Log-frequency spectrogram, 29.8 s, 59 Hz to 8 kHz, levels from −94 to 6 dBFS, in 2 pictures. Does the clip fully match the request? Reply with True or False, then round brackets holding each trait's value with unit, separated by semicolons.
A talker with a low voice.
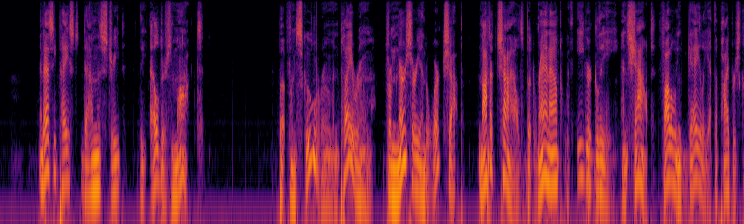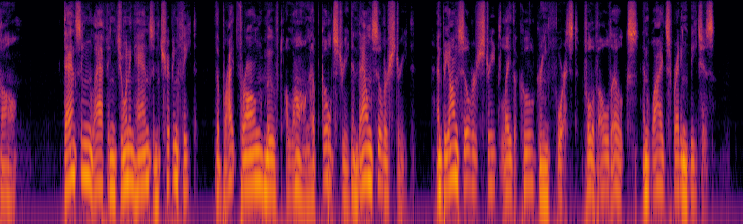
True (125 Hz)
